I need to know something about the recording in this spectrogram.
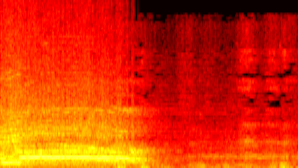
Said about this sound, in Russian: Громко харибол крикнуть.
